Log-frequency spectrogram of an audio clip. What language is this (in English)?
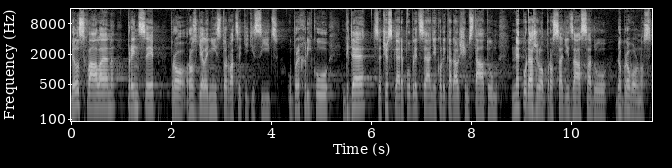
Czech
